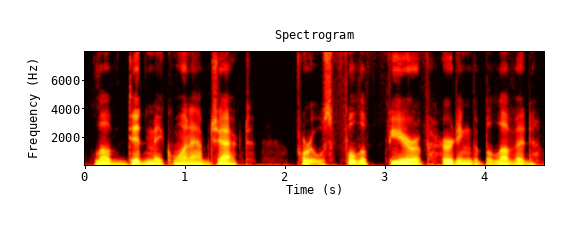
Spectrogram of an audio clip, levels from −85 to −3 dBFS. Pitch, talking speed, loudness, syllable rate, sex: 110 Hz, 195 wpm, -20 LUFS, 5.0 syllables/s, male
